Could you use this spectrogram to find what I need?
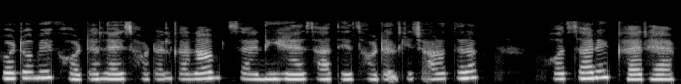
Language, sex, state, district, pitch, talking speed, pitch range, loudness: Hindi, female, Jharkhand, Palamu, 245 Hz, 185 wpm, 235-275 Hz, -16 LUFS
